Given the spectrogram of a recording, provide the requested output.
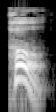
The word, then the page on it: holt: British English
